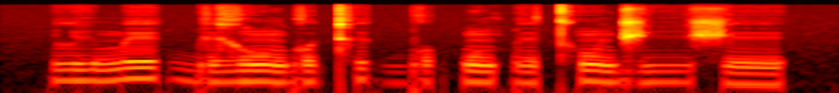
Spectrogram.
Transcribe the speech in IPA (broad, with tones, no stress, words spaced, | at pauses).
li˨meː˦ ɡ͡be˨ɣũ˨ ɡʷe˨kʰɪ˦˨ ɡ͡bo˨k͡pũ˨k͡pɪ˨ tʰũ˦d͡ʒiː˦ʃe˦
